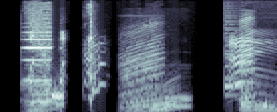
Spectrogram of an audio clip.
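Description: Cartoonish sound effects for an animated title card: four quick, separate pops and blips in two seconds, the last two sweeping upward in pitch.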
